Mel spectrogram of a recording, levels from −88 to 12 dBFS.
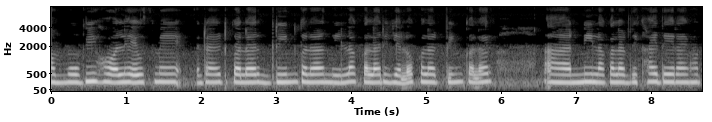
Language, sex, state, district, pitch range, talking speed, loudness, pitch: Hindi, female, Bihar, Lakhisarai, 235-250 Hz, 150 wpm, -13 LUFS, 240 Hz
